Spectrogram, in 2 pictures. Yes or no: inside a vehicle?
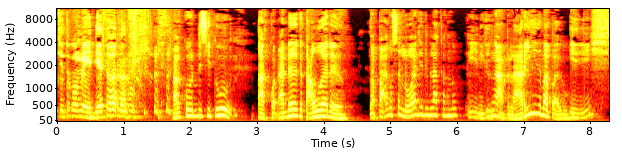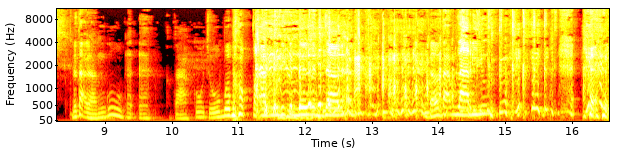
no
